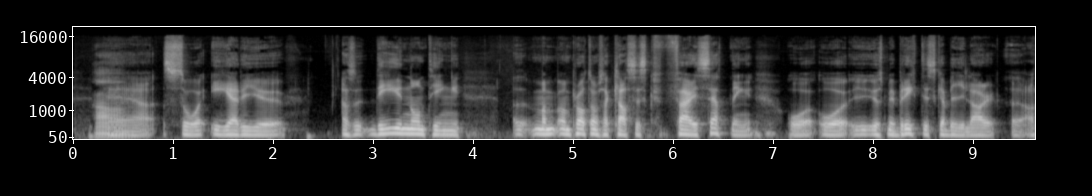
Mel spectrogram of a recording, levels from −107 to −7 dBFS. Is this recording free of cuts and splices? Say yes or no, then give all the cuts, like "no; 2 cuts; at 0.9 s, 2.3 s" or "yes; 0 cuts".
yes; 0 cuts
